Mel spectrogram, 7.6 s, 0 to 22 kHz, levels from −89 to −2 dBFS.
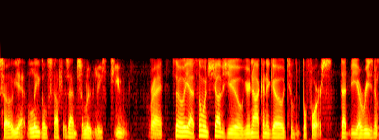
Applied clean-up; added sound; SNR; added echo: neural separator model SepFormer WHAM!.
